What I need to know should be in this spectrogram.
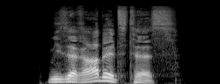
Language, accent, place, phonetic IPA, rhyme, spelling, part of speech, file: German, Germany, Berlin, [mizəˈʁaːbl̩stəs], -aːbl̩stəs, miserabelstes, adjective, De-miserabelstes.ogg
- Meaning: strong/mixed nominative/accusative neuter singular superlative degree of miserabel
